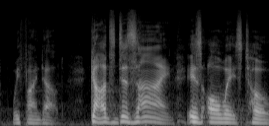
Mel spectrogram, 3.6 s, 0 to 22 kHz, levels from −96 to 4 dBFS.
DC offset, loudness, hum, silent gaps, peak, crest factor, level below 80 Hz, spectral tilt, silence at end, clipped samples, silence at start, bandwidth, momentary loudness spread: under 0.1%; -35 LUFS; none; none; -18 dBFS; 18 dB; -68 dBFS; -6 dB/octave; 0 s; under 0.1%; 0.15 s; 14.5 kHz; 12 LU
